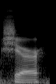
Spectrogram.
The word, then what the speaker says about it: Shi: We'll contact Hong Shi. Not she. I believe if I recall correctly, it is pronounced as Shi, because I mean, like, it's.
